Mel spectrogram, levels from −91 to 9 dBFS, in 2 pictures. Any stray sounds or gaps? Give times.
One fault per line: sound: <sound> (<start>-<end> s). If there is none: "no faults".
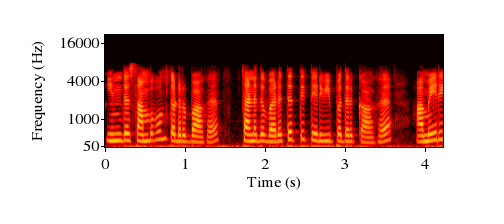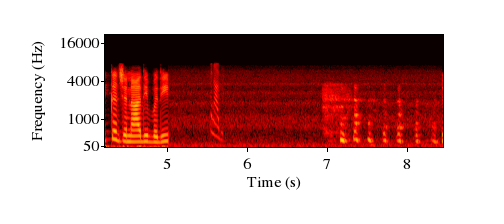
sound: chirp (5.5-5.7 s)
sound: laugh (6.9-8.4 s)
